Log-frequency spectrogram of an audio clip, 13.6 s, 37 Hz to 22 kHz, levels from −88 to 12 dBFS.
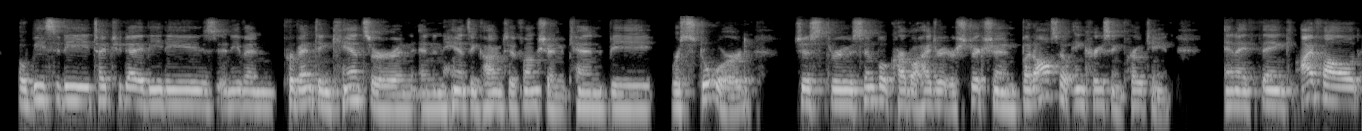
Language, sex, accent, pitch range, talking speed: English, male, American, 125-160 Hz, 130 wpm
